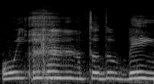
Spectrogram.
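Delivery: sugary, high, sweet voice. Describing how sweet she sounds on audio: imitating Carol's sweet soft voice. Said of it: "é todo meiguinho".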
